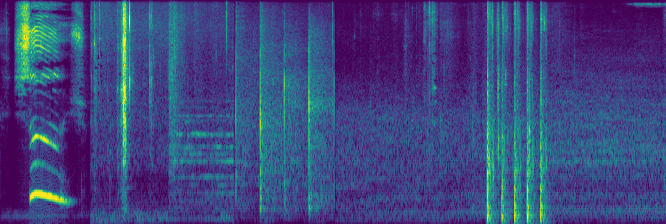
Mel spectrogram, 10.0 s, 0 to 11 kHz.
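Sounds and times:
footsteps on tiled floor: 2.5s - 5.1s.

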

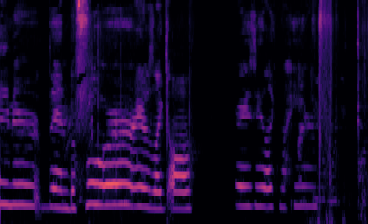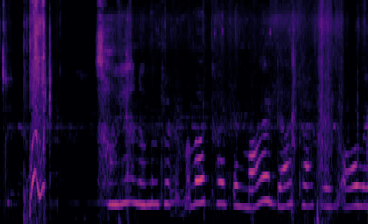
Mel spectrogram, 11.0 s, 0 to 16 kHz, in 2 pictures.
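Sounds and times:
zipper rasping: 6.0s - 6.3s.

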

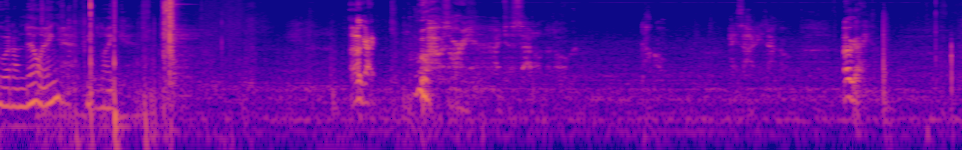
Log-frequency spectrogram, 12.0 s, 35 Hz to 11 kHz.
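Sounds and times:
woman whispering: 5.3s - 7.3s, 8.0s - 8.4s, 9.1s - 10.9s.

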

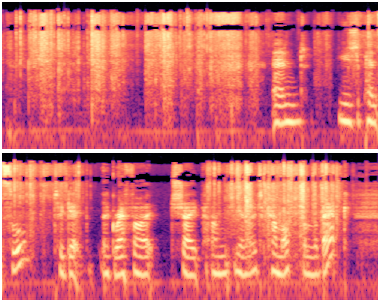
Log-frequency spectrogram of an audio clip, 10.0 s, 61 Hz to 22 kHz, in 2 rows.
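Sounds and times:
paper rustling and crinkling: 0.0s - 6.2s, 7.7s - 9.7s.

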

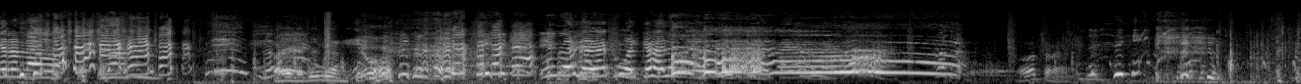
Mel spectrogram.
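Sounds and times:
laughter: 0.1s - 2.1s, 3.6s - 5.4s, 10.9s - 13.0s
rooster crowing: 6.7s - 9.8s.

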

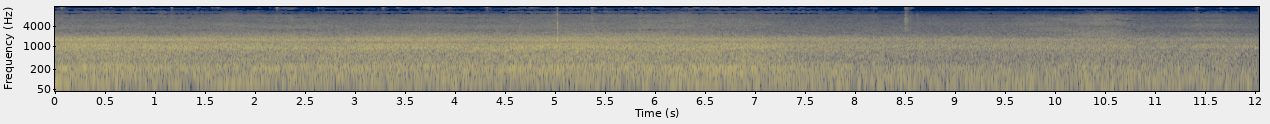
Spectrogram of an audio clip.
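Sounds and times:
city road traffic: 0.0s - 12.0s.

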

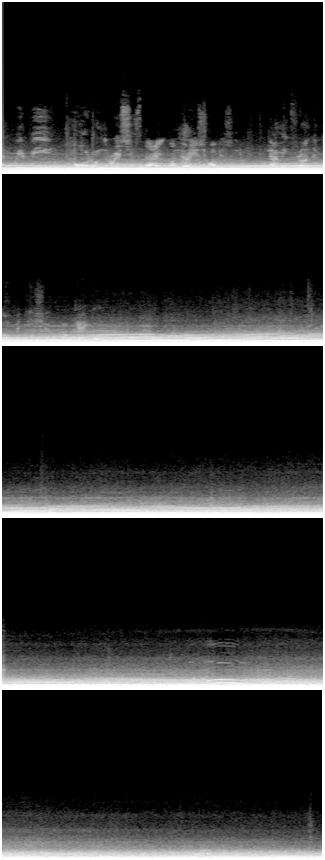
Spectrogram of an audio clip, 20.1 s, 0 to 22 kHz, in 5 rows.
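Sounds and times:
sports car engine accelerating: 0.0s - 20.0s.

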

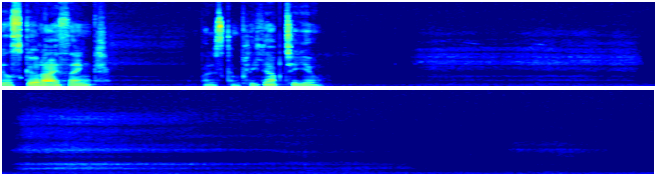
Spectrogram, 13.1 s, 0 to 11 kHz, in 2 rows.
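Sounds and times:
slow breathing through the nose: 1.0s - 2.0s, 3.5s - 10.8s, 11.5s - 12.9s.

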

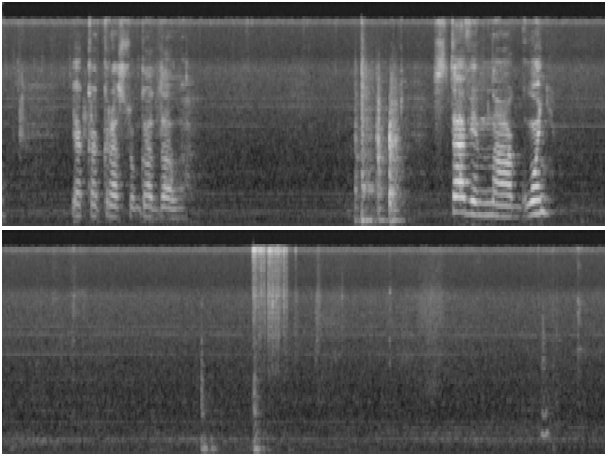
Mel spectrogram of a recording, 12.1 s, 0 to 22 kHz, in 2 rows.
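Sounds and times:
kitchenware knocking on counter: 3.5s - 4.0s.

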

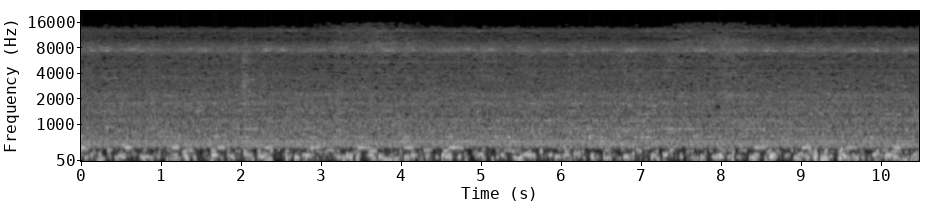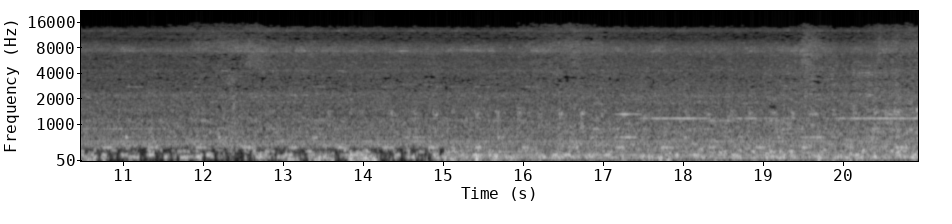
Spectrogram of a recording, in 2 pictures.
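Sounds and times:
steady rushing hum: 0.0s - 20.9s.

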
